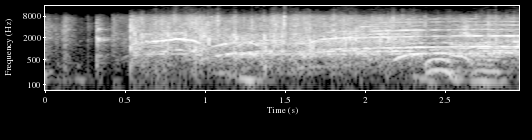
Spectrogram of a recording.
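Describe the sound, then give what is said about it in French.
A group bursts into applause for themselves after a brief moment, the clapping dense and steady, with cheering and whooping voices mixed into it. “Je, euh, propose un applaudissement général à nous-mêmes.”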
